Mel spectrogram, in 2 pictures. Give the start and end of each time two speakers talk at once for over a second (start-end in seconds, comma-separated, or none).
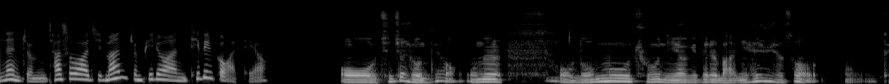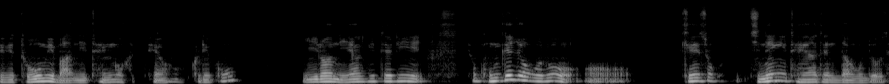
none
